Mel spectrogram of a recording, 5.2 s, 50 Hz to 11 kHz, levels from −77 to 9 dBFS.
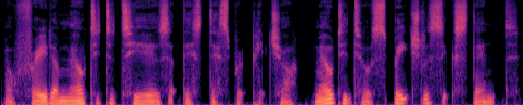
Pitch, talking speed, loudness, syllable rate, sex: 95 Hz, 150 wpm, -18 LUFS, 4.8 syllables/s, male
